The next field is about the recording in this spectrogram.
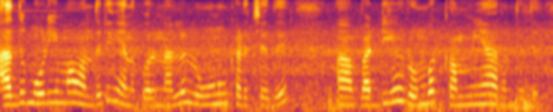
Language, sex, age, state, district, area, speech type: Tamil, female, 30-45, Tamil Nadu, Tiruvarur, urban, spontaneous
